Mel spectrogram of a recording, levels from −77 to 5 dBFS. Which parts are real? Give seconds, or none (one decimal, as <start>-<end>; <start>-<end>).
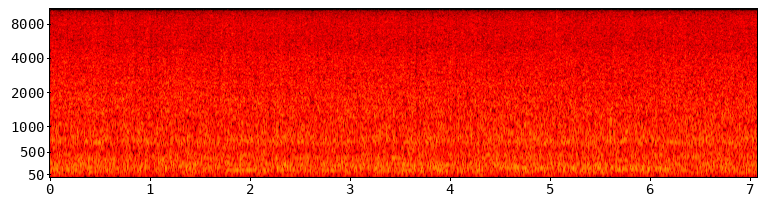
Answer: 0.0-7.1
